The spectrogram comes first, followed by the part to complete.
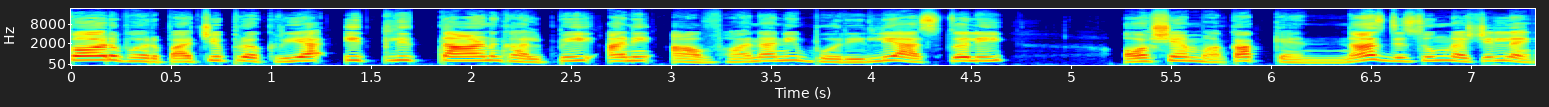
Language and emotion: Goan Konkani, surprised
